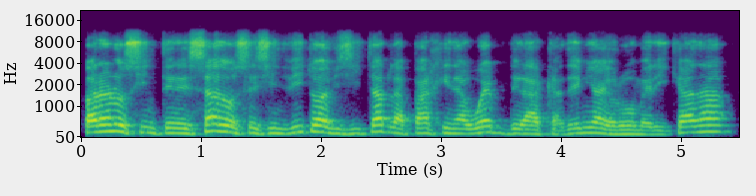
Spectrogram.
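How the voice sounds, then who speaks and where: A man from France with a French accent, whose first language is French, giving a conference lecture as a family lawyer in careful, halting speech with self-corrections. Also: fairly high pitch.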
